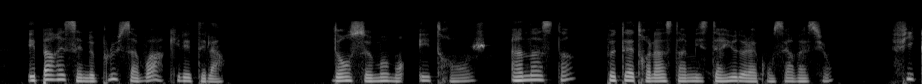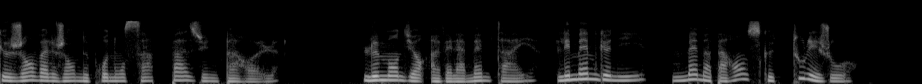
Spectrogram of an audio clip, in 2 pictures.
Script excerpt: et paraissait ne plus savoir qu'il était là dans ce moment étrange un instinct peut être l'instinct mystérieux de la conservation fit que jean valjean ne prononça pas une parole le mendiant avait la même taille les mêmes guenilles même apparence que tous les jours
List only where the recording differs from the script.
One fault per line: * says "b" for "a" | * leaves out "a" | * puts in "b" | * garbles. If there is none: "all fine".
all fine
